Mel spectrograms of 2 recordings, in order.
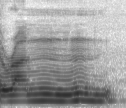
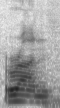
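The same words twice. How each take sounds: First: The final n sound is drawn out. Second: The final n sound is cut short. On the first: The speaker calls it wrong. "You don't say run. It doesn't run on" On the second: The speaker calls it right. "it's just run"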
